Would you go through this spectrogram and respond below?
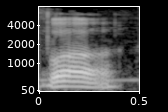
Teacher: जब भी आप व का उच्चारण करेंगे तो आपका दंत और ओष्ठ दोनों का ही प्रयोग उसमें होता है। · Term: दंतोष्ठ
